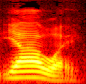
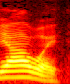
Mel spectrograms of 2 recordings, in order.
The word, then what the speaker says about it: Yahweh: I pronounce it Yahweh. I believe it's Yahweh.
